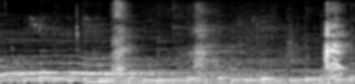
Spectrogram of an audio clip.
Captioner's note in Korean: 흐흑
